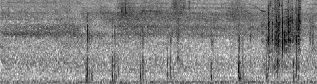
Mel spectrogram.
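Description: Footsteps stomp through an apartment area in a Counter-Strike match between Eternal Fire and NAVI at a BLAST Premier event, a faint, steady series of thuds evenly spaced under low game ambience.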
